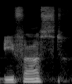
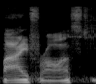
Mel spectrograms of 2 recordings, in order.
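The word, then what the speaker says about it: Bifröst: lights up top uh we do have um a pretty mythologically accurate beefost which is the rainbow bridge or if you're a marvel fan you have the mispronunciation of bifrost that they use in literally every outlet this is the rainbow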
